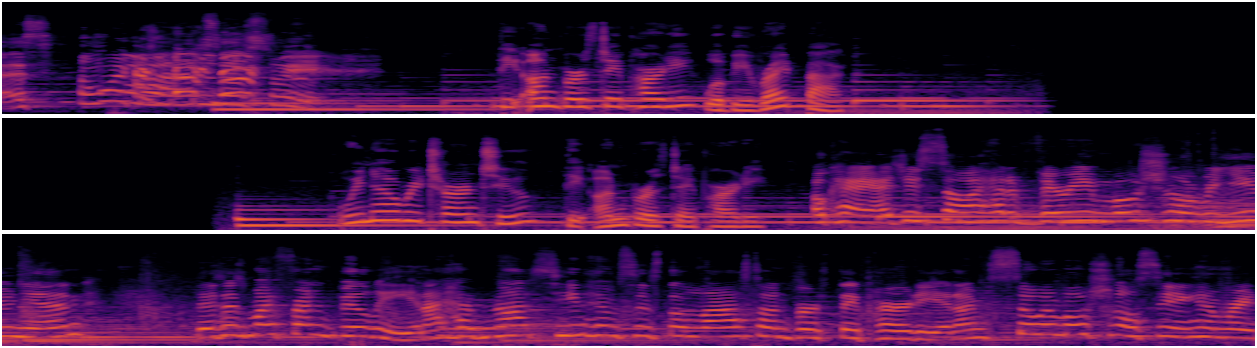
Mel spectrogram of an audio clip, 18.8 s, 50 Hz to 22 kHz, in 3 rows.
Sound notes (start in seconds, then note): 0.5 laughing; 7.1 soft music playing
